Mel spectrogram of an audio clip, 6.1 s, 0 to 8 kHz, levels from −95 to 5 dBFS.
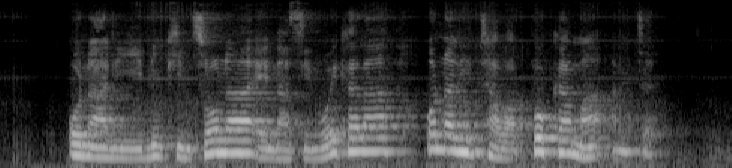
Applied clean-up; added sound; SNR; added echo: neural separator model SepFormer DNS4.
